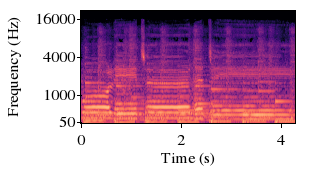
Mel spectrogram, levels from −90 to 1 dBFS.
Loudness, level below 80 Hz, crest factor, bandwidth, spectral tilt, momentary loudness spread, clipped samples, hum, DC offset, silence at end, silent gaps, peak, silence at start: -17 LUFS; -28 dBFS; 12 dB; 14.5 kHz; -6.5 dB/octave; 5 LU; under 0.1%; none; under 0.1%; 0 s; none; -4 dBFS; 0 s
